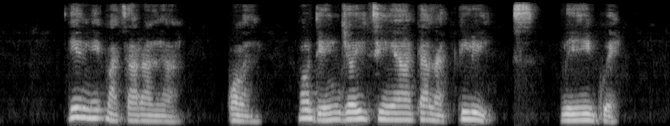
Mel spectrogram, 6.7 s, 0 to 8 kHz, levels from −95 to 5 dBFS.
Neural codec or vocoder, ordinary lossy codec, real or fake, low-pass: codec, 16 kHz, 4.8 kbps, FACodec; AAC, 48 kbps; fake; 7.2 kHz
